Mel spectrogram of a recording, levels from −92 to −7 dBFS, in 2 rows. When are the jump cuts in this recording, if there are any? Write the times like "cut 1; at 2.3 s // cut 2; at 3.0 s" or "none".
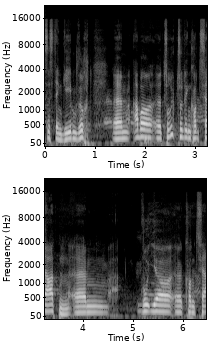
cut 1; at 5.2 s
